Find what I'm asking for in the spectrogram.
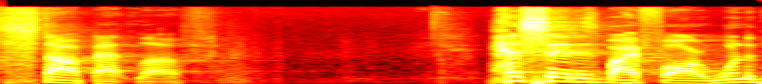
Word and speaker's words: chesed: So one of the Hebrew words for love is hesed, or should be pronounced chesed, which is actually a difficult word to translate in English, thus the many translations.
